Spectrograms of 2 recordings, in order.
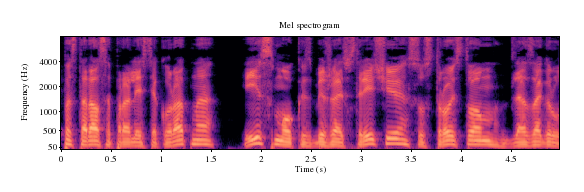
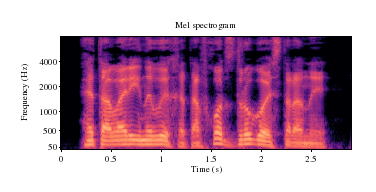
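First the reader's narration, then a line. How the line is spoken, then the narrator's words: Snide reply. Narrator (Russian): ехидно ответил моряк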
